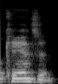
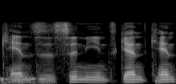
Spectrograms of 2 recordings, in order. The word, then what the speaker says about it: Kansan: And I got to show up and support one of my fellow Kansan.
